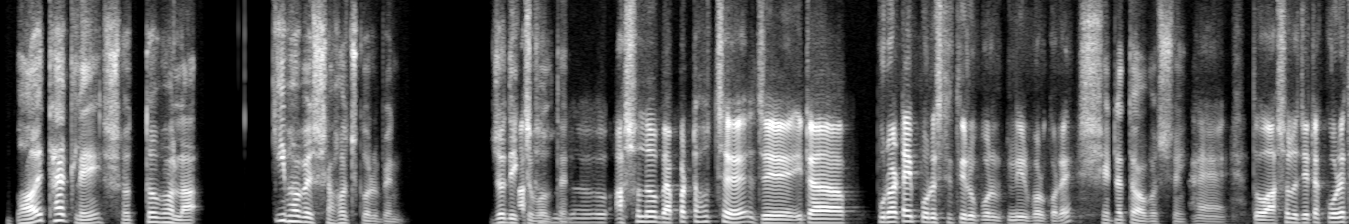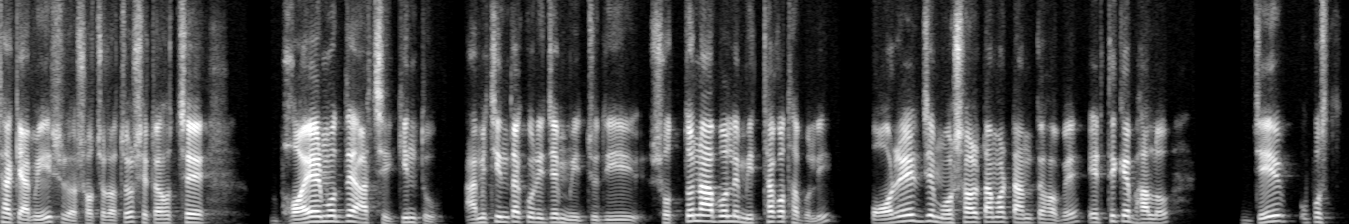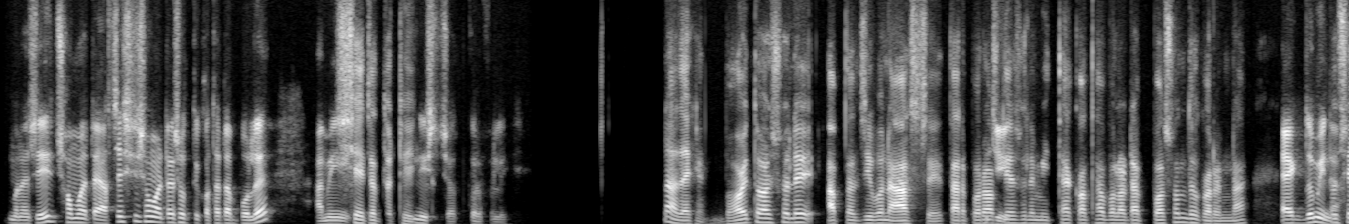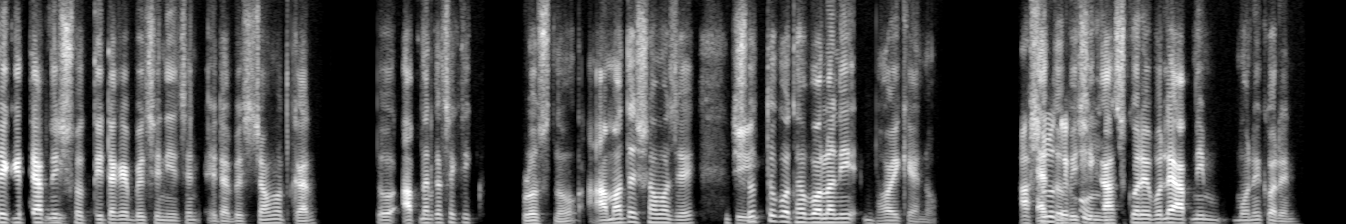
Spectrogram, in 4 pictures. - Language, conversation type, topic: Bengali, podcast, ভয় কাটিয়ে সত্য কথা বলা কীভাবে সহজ করা যায়?
- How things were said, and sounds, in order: "আসলেও" said as "আসল্লেও"; "নিশ্চিত" said as "নিশ্চত"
